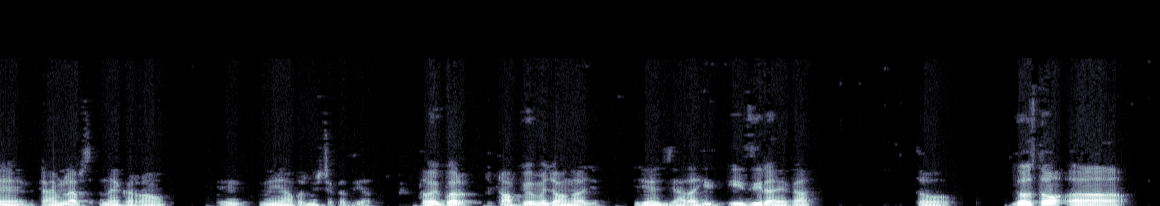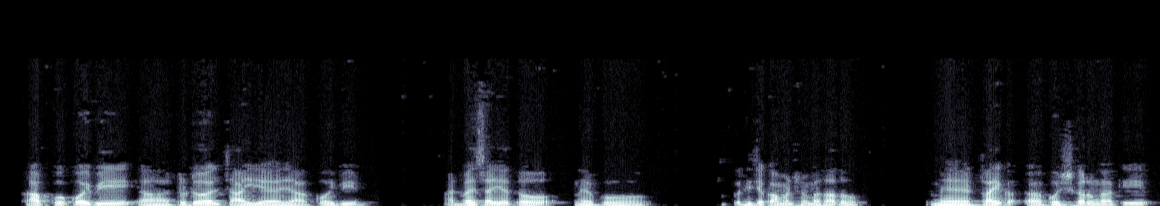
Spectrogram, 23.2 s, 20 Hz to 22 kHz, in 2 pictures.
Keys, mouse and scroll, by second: 1.2 shift+right click, 1.8 ctrl+z, 2.3 ctrl+z, 3.8 scroll up 2, 3.9 middle click, 4.8 KP_7, 6.4 scroll down 1, 7.3 shift+scroll up 1, 9.7 shift+right click.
